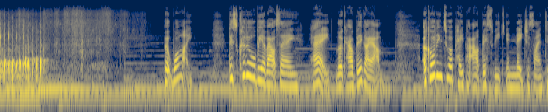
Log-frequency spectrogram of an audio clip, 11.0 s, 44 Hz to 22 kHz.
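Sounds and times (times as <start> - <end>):
mountain gorilla chest beating in forest: 0.0 - 1.4
speech: 3.3 - 4.0, 4.6 - 10.9.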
